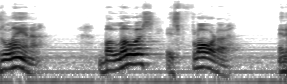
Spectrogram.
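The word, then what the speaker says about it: Atlanta: liquor store as landmarks let me give you a few proper pronunciations in the South to the east of us is South Carolina and North Carolina the capital of Georgia is atanta below us is Florida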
